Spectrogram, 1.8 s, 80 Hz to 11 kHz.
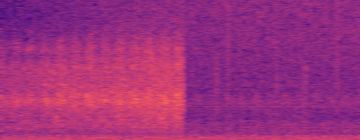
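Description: Helicopter climbing at about 60 knots, light on fuel with a single pilot aboard: a steady, loud broadband rotor and engine roar fills the cabin without pause.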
